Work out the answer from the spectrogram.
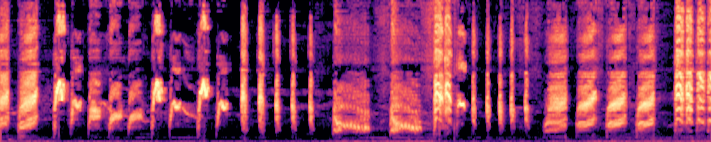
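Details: Vigorously singing (gacor) long-tailed shrike from Madura: loud, fast medley of high ticking chirps, sliding whistles and harsh buzzy phrases, repeated in tight clusters almost without pause.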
